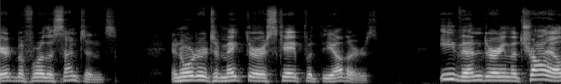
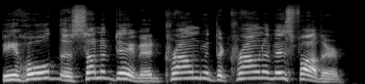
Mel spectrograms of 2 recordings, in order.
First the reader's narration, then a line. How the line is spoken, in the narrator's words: Sometimes they cried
